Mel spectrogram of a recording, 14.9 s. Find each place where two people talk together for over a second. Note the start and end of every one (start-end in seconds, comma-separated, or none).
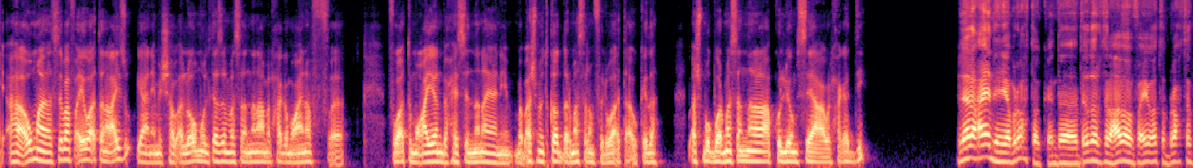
none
